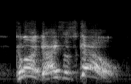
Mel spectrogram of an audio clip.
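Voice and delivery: very high, squeaky helium cartoon sailor voice. Answering what the suggested voice would sound like; Popeye on helium voice. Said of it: "Popeye on helium?".

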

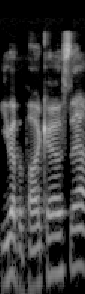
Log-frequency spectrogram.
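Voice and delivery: low, quiet put-on deep bass voice. Retell a brother's reply to your podcast invitation, imitating a brother's deep voice. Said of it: "He got that deep voice".

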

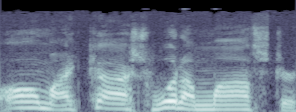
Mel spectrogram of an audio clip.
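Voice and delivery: ordinary delivery

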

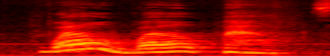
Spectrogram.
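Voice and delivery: on a weary sigh. Mr. Willy Wonka sighs as he addresses the three remaining children. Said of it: "sighed Mr. Willy Wonka".

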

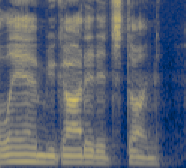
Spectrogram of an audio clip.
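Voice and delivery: ordinary talk, nothing marked

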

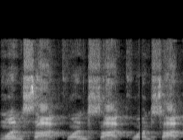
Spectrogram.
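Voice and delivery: normal talking voice

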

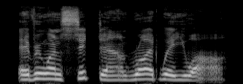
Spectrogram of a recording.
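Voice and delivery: commanding, authoritative, take-charge tone. A man pulls the narrator away from a withered plant and addresses everyone, in a commanding tone. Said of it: "he said in a commanding tone".

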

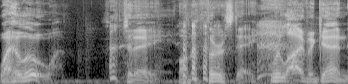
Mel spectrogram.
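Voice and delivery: showy, loud, swooping movie announcer voice. Co-host greeting viewers on a live show, Moviefone announcer voice. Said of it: "I was doing the movie phone voice".

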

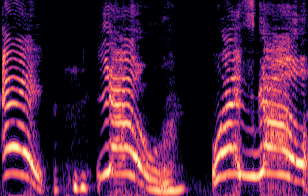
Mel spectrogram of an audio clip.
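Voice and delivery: shrill New York accent, "yo" stretched. Imagining the crickets chirping outside, in a New York accent. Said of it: "just imagine them with a New York accent going".

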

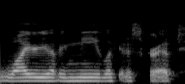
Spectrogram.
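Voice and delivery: ordinary talk

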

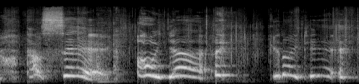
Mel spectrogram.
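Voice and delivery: very high, eager, excited, puppyish gushing. Imitating how he always reacts to things, mock-excited gushing like a golden retriever. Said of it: "really excited, like a golden retriever".

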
